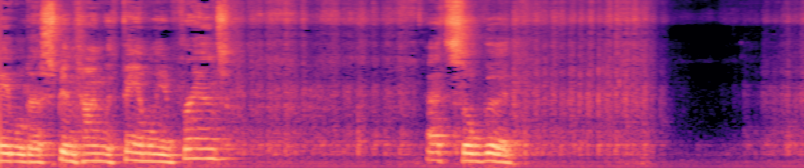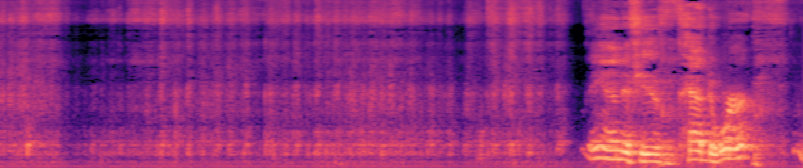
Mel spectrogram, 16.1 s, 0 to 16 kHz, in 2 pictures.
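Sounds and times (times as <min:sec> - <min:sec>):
razor scraping stubble: 0:07.4 - 0:15.1.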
